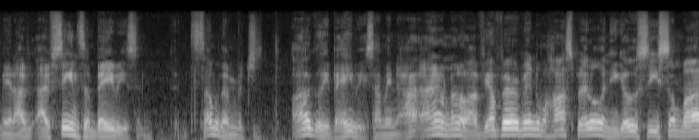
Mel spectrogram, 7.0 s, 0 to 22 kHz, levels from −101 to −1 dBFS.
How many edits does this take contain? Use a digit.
1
